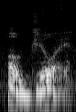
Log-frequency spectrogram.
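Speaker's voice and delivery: sarcastic. A narrator's reading. Todd sarcastic.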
